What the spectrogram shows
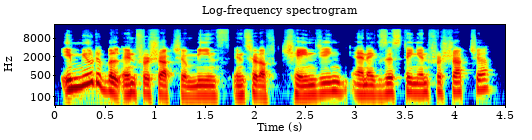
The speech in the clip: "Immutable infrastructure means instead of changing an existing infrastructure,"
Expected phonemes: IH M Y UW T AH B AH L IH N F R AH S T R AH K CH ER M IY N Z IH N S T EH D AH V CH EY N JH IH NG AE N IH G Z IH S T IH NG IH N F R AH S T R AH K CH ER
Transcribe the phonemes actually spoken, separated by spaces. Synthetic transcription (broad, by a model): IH M Y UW T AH B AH L IH N F R AH S T R AH K CH ER M IY N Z IH N S T EH D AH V CH EY N JH IH NG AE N IH G Z IH S T IH NG IH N F R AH S T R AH K CH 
